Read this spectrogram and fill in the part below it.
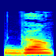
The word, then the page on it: Gand: francais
